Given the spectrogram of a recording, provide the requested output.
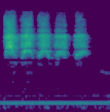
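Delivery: unvoiced psst hisses; psst whisper. Dad calling the kids over secretly, whispered psst. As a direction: call them over on the hush. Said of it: "whispering to them".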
